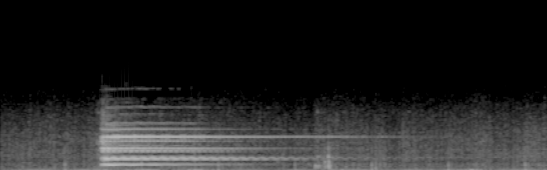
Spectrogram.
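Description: A wall clock chimes with a ringing tone that slowly fades.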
